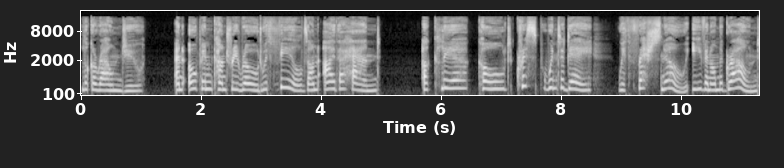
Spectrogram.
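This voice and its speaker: This put-on character voice moves at a very slow pace. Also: woman, high pitch for a woman. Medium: read story.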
